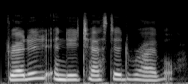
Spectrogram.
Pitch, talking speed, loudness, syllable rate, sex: 225 Hz, 130 wpm, -15 LUFS, 4.5 syllables/s, female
